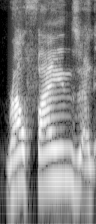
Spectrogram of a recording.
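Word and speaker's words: Ralph Fiennes: had like parts of Ralph Fines. That's how you say his name. It's it's it's spelled Ralph, but it's something else.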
